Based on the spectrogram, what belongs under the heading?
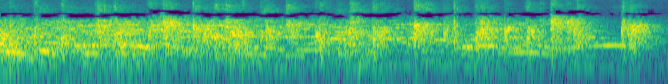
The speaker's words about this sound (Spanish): Se acerca también la procesión de la capilla Nuestra Señora de Lucán, con escolta de bandera y jinete. ¡Un aplauso!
